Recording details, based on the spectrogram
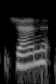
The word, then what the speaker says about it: Jenn: I am on Instagram at I am Jen, J-E-N-N, Hernandez.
